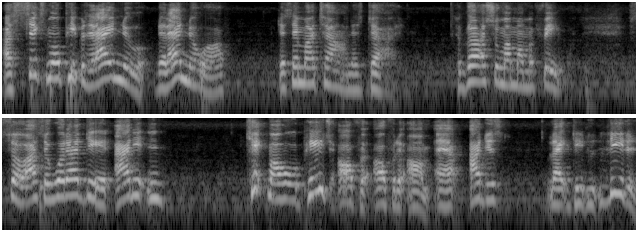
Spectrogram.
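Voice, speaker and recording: The woman's intonation is lively. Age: 60s. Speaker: content creator.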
